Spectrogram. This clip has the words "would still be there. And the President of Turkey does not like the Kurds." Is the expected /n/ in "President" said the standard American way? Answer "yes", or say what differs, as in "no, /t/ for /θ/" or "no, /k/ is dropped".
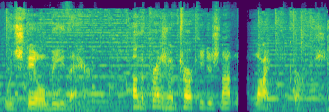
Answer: no, /n/ is dropped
